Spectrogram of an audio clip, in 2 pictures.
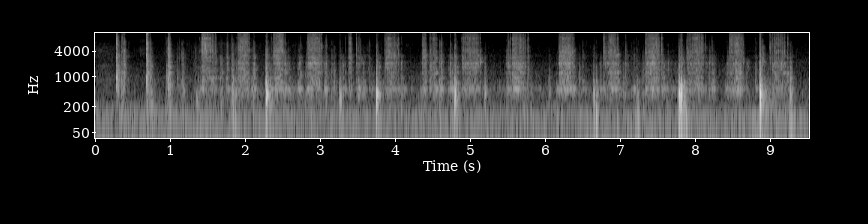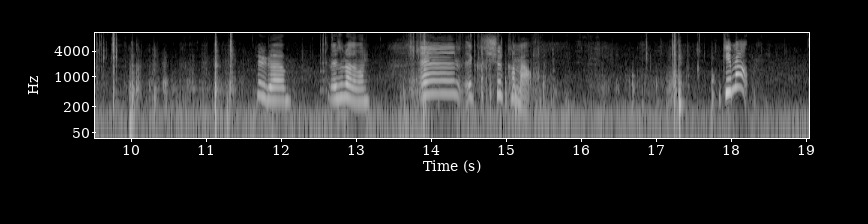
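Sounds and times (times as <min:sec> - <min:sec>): ratchet wrench rasping: 0:00.3 - 0:11.4
sharp knocks: 0:01.4 - 0:10.4.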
